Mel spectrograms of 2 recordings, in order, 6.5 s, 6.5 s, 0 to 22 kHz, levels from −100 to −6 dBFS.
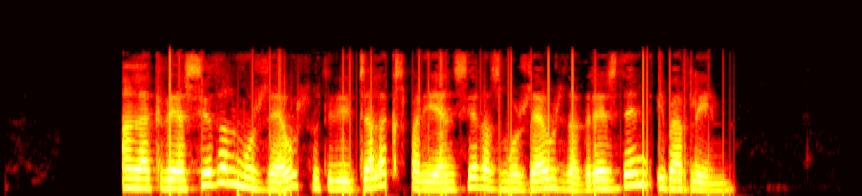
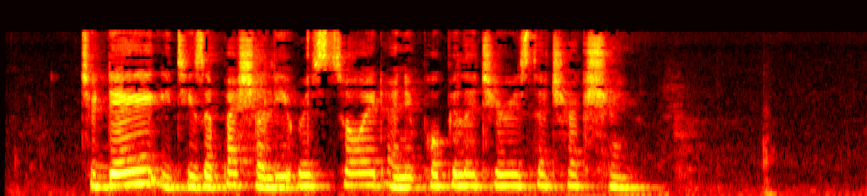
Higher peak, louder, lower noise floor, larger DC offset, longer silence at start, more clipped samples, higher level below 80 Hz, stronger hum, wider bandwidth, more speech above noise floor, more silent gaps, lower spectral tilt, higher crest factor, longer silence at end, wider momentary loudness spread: first, -2 dBFS vs -8 dBFS; first, -16 LUFS vs -24 LUFS; first, -83 dBFS vs -65 dBFS; neither; first, 0.9 s vs 0.6 s; neither; first, -48 dBFS vs -58 dBFS; neither; second, 7.4 kHz vs 11.5 kHz; first, 67 dB vs 41 dB; neither; first, -8 dB/octave vs -2.5 dB/octave; about the same, 16 dB vs 20 dB; first, 1 s vs 0.7 s; second, 6 LU vs 9 LU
